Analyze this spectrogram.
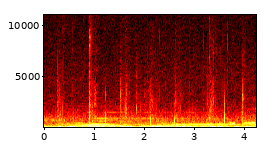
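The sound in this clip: Footsteps of a walker carrying a large duffel bag and an old metal detector tread steadily into a state park. Soft, regular footfalls continue over a constant droning tone.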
